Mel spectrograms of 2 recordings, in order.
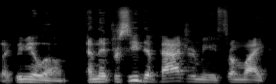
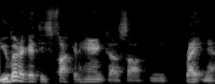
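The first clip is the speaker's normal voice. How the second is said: mock-angry, forceful demanding tone. Retelling what he told the person who handcuffed him, an angry demand. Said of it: "I was like".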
